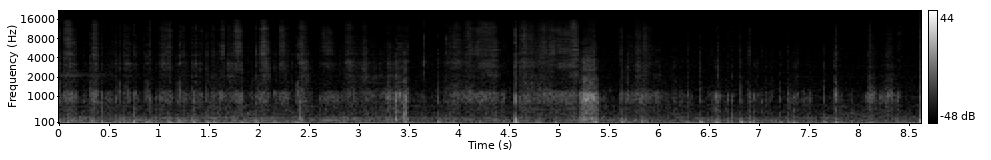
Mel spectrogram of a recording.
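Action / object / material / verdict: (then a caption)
tap / upside-down plastic bowl tapped with fingernails / plastic / none. Long nails tap rapidly and continuously on an empty, hollow, translucent pink plastic bowl held upside down. The taps blend into a dense, scratchy patter over a low, hollow thudding body, with brief brighter clicks standing out now and then.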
